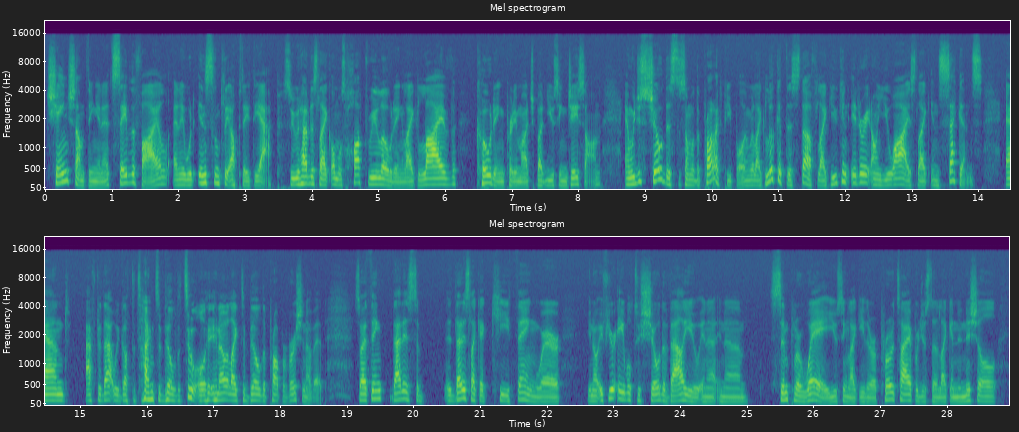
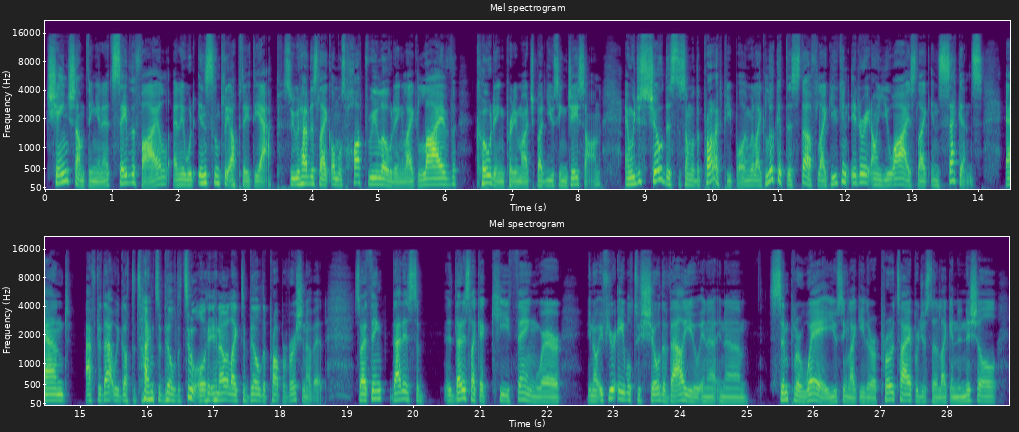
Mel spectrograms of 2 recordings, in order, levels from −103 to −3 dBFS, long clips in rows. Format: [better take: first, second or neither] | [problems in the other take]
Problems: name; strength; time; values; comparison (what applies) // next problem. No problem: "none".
second | hiss; faint; throughout; 25 dB below the speech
